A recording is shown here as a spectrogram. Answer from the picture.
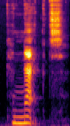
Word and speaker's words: connect: construct are both verbs which syllable am i stressing the second syllable the last syllable connect construct highway noun a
